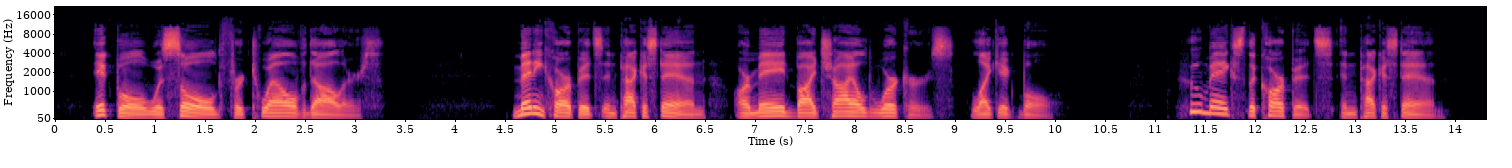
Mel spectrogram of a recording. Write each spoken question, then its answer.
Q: Who makes the carpets in Pakistan?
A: They are made by child workers.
